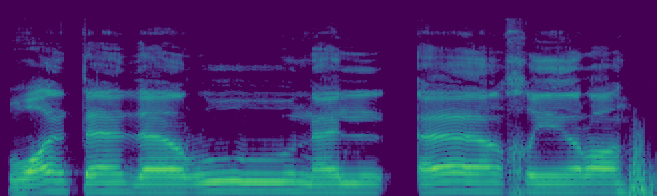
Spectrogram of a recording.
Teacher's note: خا کو موٹا کر کے پڑھیں گے کیونکہ خا موٹے حروف میں سے ہے۔ را پر زبر ہونے کی وجہ سے را کو بھی موٹا پڑھیں گے۔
